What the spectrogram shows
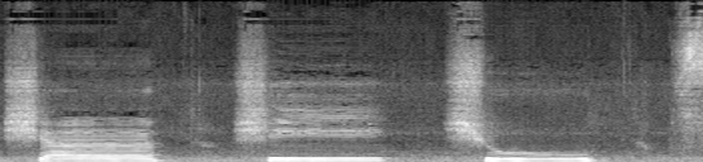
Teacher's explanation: پھر شین میں تفشی ہے، ٹھیک ہے، شین کا شور ہے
